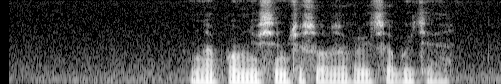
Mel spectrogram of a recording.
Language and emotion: Russian, neutral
